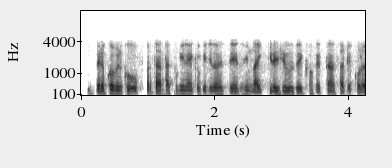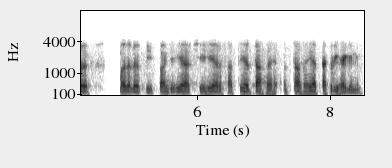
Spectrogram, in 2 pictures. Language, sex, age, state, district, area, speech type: Punjabi, male, 18-30, Punjab, Barnala, rural, conversation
